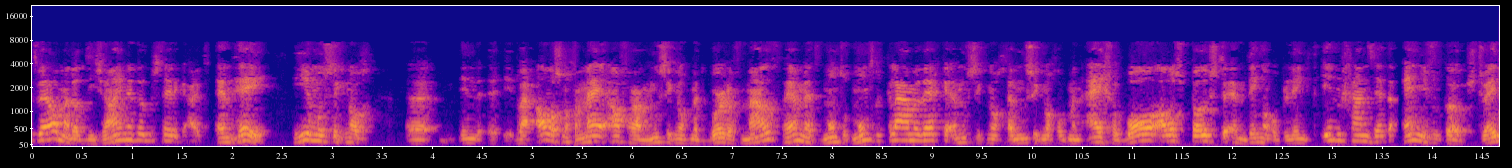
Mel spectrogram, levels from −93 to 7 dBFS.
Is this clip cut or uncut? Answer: cut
